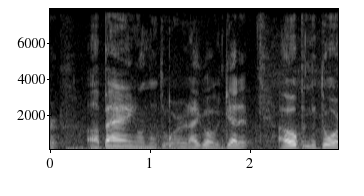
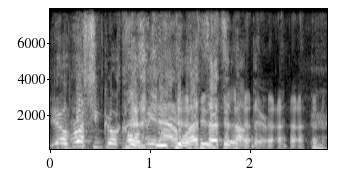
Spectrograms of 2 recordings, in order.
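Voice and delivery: mock outrage; 7 semitones higher, 12 dB louder than usual. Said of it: "That's where I draw the line".

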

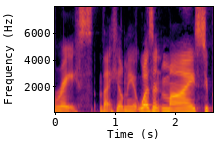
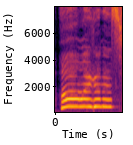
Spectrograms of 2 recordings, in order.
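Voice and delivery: very high, louder overwhelmed cry; retold amazement; 5 dB louder than usual. Daughter whose hearing just came back crying out. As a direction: squeal it in disbelief. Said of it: "I was like".

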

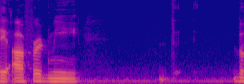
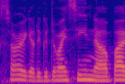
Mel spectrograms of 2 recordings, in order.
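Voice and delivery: quick, higher-pitched mimicked farewell; hurried goodbye; 6 semitones higher, faster than usual. Actress dashing off to her scene, imitated in a hurry. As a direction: rush off mid-chat, imitating her.

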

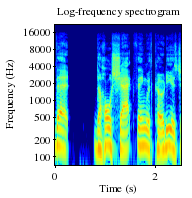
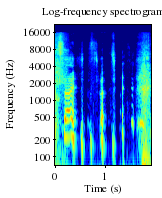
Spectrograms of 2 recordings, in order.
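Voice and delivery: laughing repetition; 10 semitones higher, much slower than usual. Real, not acted.

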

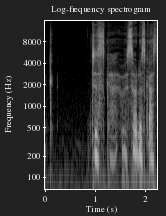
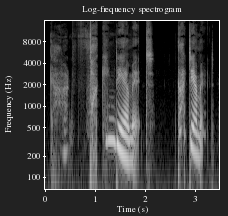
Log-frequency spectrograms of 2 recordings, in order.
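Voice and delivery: higher, drawn-out frustrated curse; exasperated cursing; 5 semitones higher, 4 dB louder, slower than usual. Retold or imitated. Woman regretting she did not leave earlier, exasperated. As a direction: curse your rotten luck. Cursing her luck in hindsight.

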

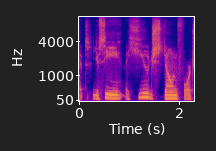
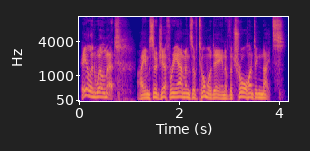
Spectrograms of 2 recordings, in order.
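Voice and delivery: hearty knight; 5 semitones higher, 4 dB louder than usual. Acted. Knight greets the party.

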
